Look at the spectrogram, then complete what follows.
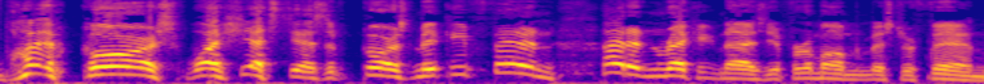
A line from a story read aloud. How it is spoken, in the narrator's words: Callahan's face split in a wide grin, and he bellowed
